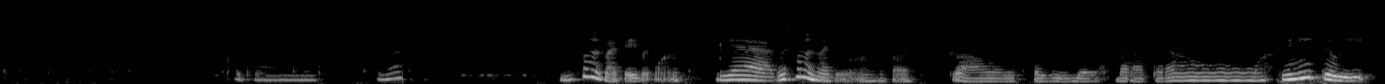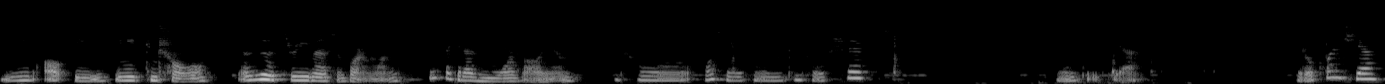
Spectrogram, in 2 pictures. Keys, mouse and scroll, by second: 0.0-4.5 typing, 7.1 f, 7.6 g, 8.4 f, 8.9 g, 10.9 ctrl+z, 11.9 ctrl+click, 18.0 g, 19.2 ctrl+click, 19.7 ctrl+click, 21.6 ctrl+shift+click, 23.2-24.6 ctrl+drag, 25.3 f, 25.8 g, 27.0 f, 27.6 g.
